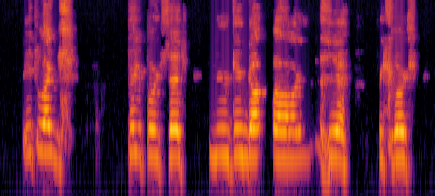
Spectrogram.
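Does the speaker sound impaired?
Yes: cerebral palsy; cerebral palsy since birth, wheelchair user.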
